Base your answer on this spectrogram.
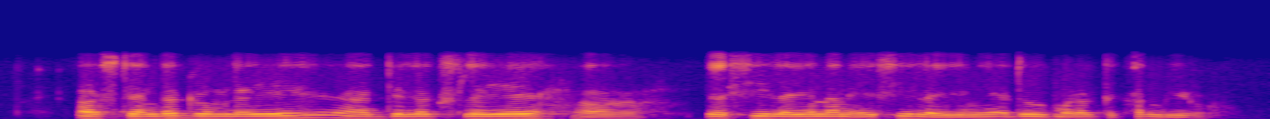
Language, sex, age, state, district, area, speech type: Manipuri, male, 45-60, Manipur, Chandel, rural, conversation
